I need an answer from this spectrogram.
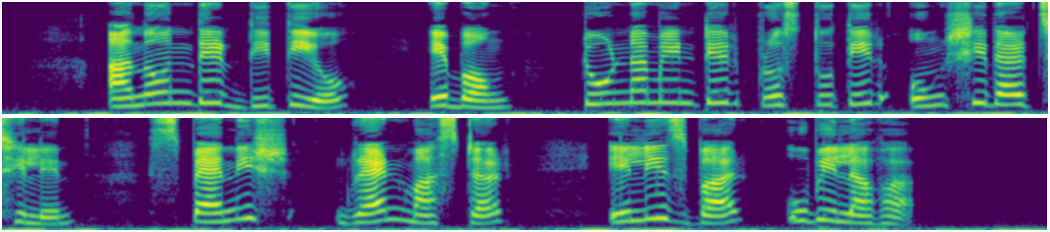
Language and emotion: Bengali, neutral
